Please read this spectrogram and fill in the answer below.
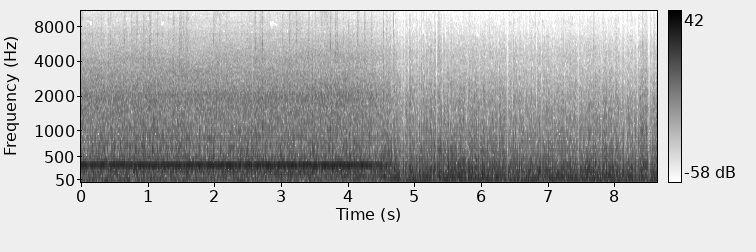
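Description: Boeing 787 cabin noise on the ground: a steady rumble with a single steady hum-like tone over it. The tone cuts off abruptly about halfway through, leaving the rumble.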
